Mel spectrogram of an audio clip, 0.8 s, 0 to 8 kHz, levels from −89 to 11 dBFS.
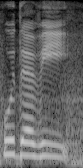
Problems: none marked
